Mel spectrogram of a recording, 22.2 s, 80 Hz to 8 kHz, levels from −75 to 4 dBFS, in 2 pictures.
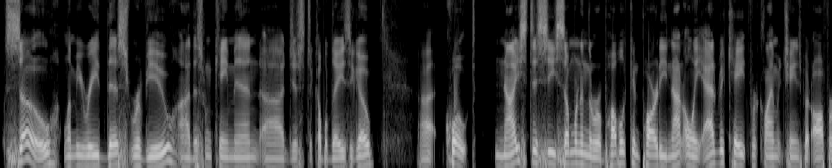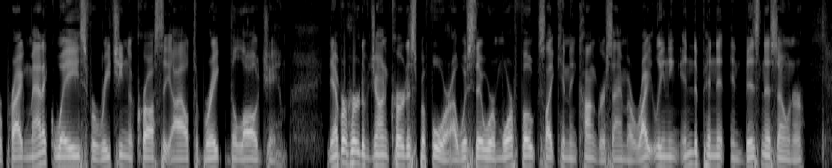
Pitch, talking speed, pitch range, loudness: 115 Hz, 190 wpm, 110-130 Hz, -22 LUFS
